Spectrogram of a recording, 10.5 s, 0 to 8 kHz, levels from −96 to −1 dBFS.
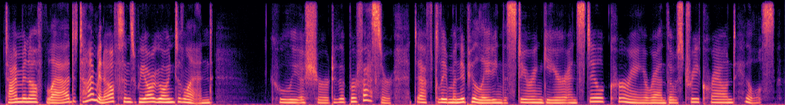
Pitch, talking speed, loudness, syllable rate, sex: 230 Hz, 160 wpm, -20 LUFS, 5.2 syllables/s, female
